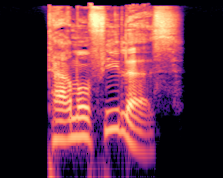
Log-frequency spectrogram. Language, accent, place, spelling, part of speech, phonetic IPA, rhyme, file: German, Germany, Berlin, thermophiles, adjective, [ˌtɛʁmoˈfiːləs], -iːləs, De-thermophiles.ogg
- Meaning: strong/mixed nominative/accusative neuter singular of thermophil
